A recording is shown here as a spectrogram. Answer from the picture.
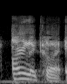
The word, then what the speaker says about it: Arnica: How do you pronounce it, Arnica? – Arnica, A-R-N-I-C-A.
